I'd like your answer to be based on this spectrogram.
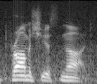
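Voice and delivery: ordinary delivery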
